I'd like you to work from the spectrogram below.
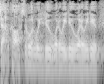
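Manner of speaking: loud, urgent repeated question; retold panic. Man gripped by dying patient searches for guidance, retold panic. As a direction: fire the question out over and over, mock-frantic.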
